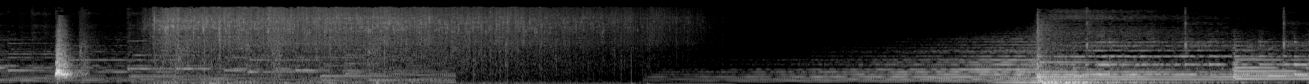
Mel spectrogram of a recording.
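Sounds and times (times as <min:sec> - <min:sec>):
food sizzling in a pan: 0:01.4 - 0:07.3.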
